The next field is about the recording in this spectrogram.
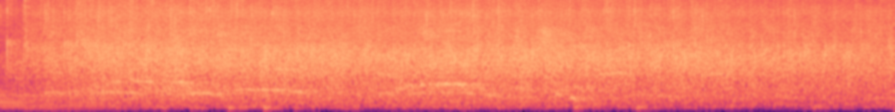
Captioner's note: applause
